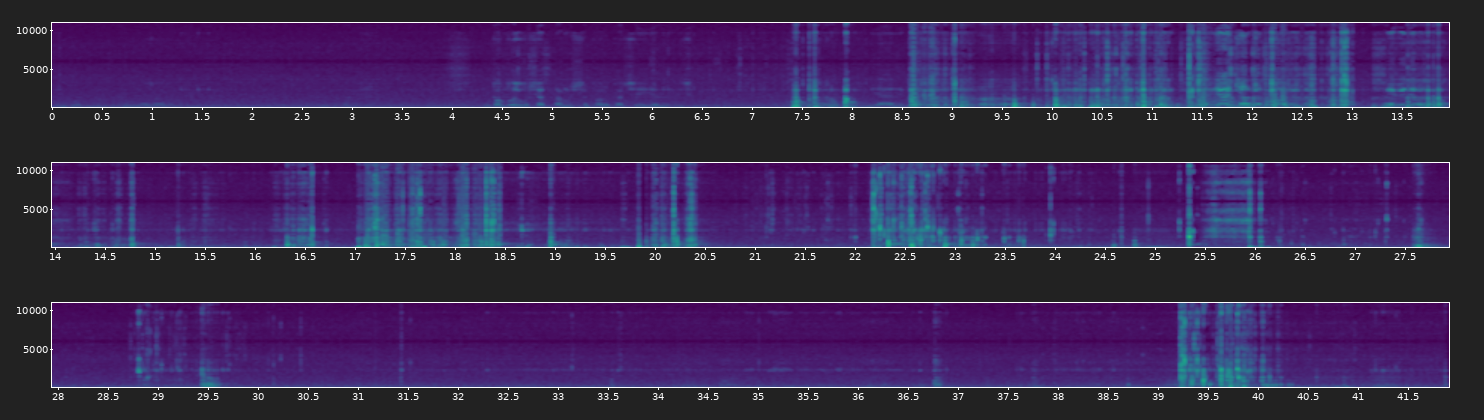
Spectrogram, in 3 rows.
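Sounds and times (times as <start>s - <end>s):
faint water hiss: 0.0s - 41.9s
water splashing and sloshing: 6.2s - 28.0s, 28.7s - 30.5s, 38.4s - 41.9s.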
